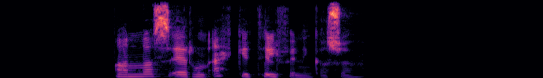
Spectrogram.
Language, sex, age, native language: Icelandic, female, 30-39, Icelandic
